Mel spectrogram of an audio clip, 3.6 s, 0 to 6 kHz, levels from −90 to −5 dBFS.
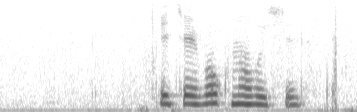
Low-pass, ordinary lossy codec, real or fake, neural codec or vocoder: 5.4 kHz; Opus, 32 kbps; real; none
